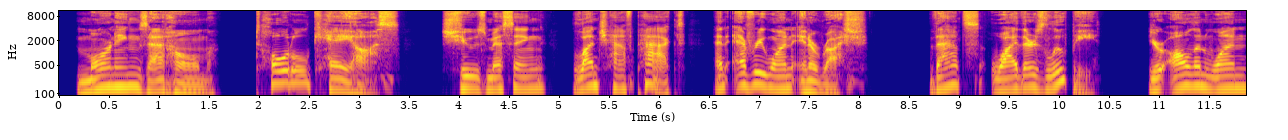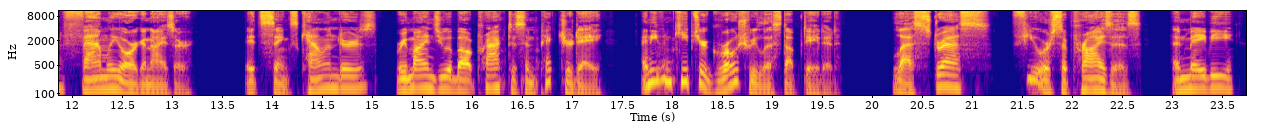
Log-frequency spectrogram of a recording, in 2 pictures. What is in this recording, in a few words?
Explainer - Friendly, Efficient, Relatable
